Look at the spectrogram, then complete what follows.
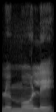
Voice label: calf, french

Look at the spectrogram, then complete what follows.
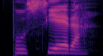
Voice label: "pusiera", spanish

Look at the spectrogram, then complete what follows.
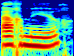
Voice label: "armor", French

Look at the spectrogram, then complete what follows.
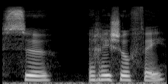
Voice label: "warmup", french

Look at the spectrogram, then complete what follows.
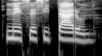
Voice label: "necesitaron", spanish

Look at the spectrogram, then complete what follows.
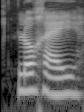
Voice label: ear, french

